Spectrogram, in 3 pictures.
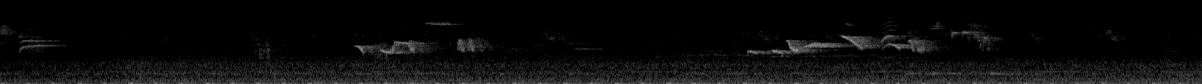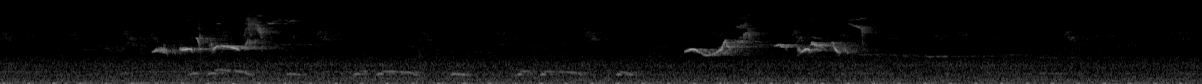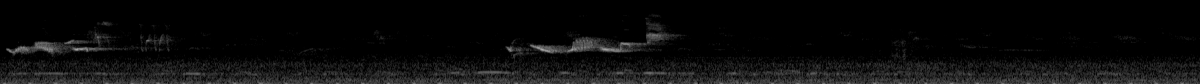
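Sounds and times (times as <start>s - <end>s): bird whistling song: 13.6s - 15.2s, 18.9s - 20.8s, 28.9s - 30.9s.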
